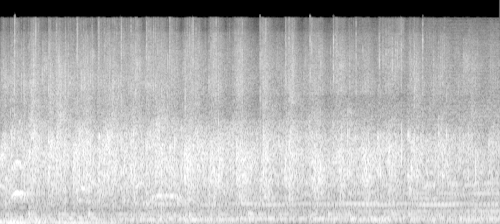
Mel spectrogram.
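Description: A crowd applauding steadily, the clapping easing off slightly near the end.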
